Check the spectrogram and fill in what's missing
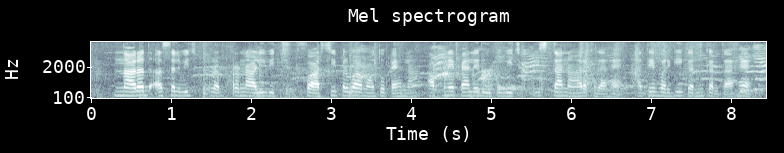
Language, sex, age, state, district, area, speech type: Punjabi, female, 30-45, Punjab, Pathankot, rural, read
